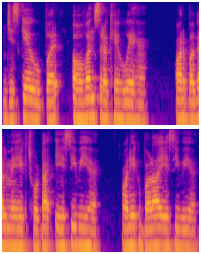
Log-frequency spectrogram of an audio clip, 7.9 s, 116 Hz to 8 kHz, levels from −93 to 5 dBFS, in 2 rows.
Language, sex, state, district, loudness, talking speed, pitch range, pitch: Hindi, male, Jharkhand, Garhwa, -18 LUFS, 165 wpm, 125-135 Hz, 130 Hz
